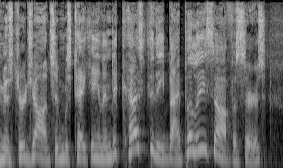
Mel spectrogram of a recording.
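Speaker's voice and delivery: cheery, happy-sounding radio newsreader voice. Mocking local news people: imitating a happy-sounding announcer. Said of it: "that happy-sounding announcer going".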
